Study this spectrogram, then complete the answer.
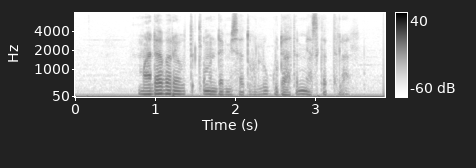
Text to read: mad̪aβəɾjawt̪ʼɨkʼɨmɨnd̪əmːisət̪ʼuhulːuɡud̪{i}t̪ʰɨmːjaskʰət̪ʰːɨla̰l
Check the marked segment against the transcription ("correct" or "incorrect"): incorrect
